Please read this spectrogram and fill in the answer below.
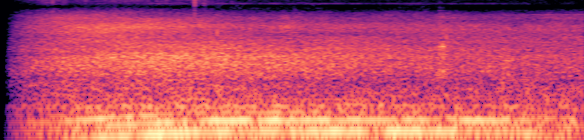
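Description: Road traffic: a motor vehicle's low engine hum with tyre noise, rising over the first half-second and easing slightly near the end.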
